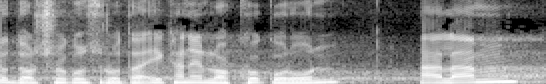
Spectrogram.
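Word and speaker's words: أَلَمْ: আলাম সম্মানিত দর্শক শ্রোতা এখানে লক্ষ্য করুন আলাম হামজা স্পষ্ট করতে হবে আলাম আলাম তার আমরা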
